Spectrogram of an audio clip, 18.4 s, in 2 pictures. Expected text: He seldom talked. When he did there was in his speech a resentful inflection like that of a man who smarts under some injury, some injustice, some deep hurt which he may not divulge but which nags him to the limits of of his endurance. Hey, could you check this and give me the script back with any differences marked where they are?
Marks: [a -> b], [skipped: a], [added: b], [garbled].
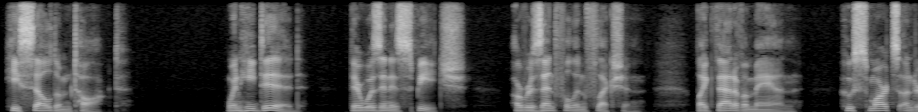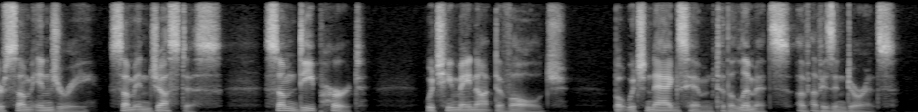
He seldom talked. When he did there was in his speech a resentful inflection like that of a man who smarts under some injury, some injustice, some deep hurt which he may not divulge but which nags him to the limits of of his endurance.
